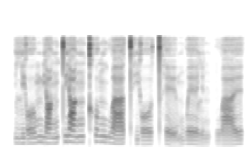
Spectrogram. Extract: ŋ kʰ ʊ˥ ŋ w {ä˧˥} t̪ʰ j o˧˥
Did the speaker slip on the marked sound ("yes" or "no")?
no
